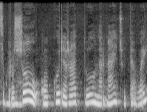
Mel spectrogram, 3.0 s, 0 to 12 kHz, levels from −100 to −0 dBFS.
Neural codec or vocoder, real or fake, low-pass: codec, 44.1 kHz, 3.4 kbps, Pupu-Codec; fake; 10.8 kHz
